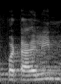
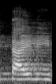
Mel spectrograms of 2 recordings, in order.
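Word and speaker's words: ptyalin: जो पहला एंजाइम है टाइलिन, टाइलिन की स्पेलिंग पी से चालू होती है, इसलिए इसको पटाइलिन मत बोलिएगा, ये टाइलिन है।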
